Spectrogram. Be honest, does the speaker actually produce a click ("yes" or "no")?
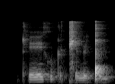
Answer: yes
